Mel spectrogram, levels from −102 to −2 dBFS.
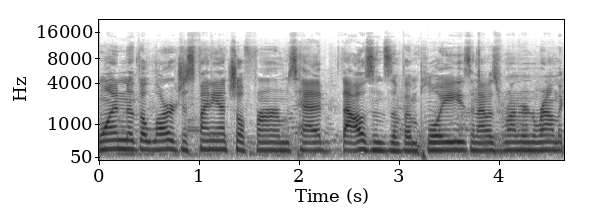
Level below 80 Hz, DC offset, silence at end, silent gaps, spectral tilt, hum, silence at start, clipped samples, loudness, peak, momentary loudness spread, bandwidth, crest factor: -54 dBFS; under 0.1%; 0 s; none; -4 dB/octave; none; 0 s; under 0.1%; -22 LUFS; -4 dBFS; 4 LU; 13 kHz; 18 dB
